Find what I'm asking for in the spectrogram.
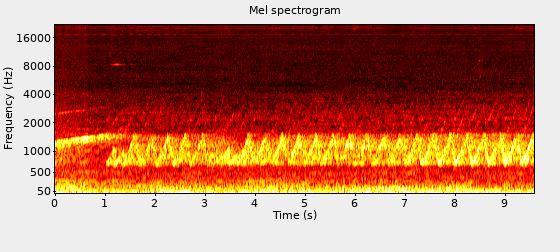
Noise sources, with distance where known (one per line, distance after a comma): siren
